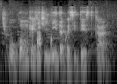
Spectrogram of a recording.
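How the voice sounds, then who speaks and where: A Brazilian man teaches a Bible passage in casual chat, talking to his co-host like a friend. His voice sits at a middle pitch. Faint music plays quietly behind him. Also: very animated, fast talker. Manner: conversational, addresses partner as "cara". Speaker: Bible study podcast co-host.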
